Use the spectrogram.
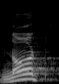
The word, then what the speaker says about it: knot: Not in the heart. Not. K-N-O-T is called not. Not K is silent here.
